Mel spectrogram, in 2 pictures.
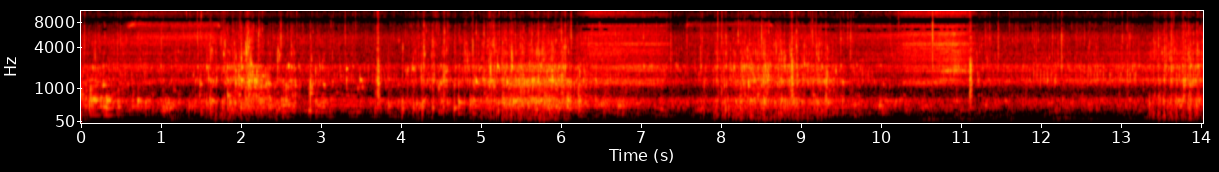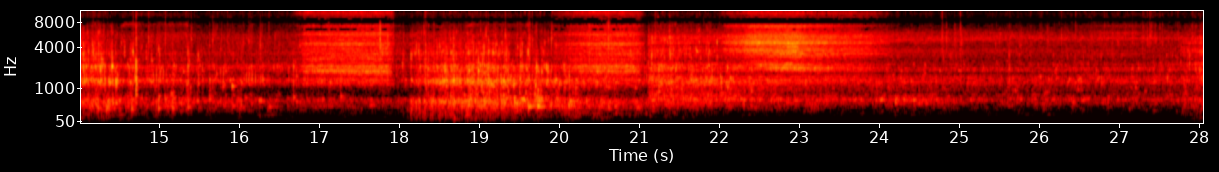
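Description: Scuba regulator breathing underwater: breaths drawn through the regulator and exhaled bubbles gurgling past, recurring every few seconds and growing fainter near the end.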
